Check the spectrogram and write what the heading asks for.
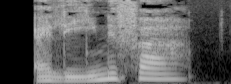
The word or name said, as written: alenefar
